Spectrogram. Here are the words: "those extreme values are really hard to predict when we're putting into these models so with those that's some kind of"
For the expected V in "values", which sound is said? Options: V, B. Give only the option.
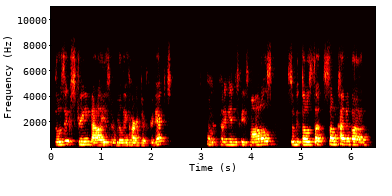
V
